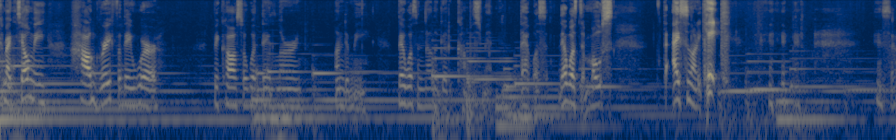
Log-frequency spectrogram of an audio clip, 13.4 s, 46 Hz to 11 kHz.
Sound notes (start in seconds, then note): 11.4 chuckles; 12.2 melancholy music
